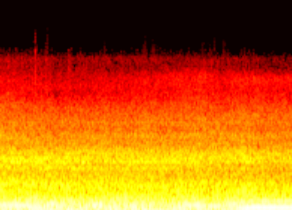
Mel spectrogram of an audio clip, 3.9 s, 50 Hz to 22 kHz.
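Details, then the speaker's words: 2012 VW MK6 GTI 2.0T after installing a Go Fast Bits DV+ diverter valve replacing a leaking stock one, accelerating in second gear: deep even drone climbing smoothly, turbo audible but no whistle or scream; pulls cleanly. "Yeah, it feels way better than yesterday. This car felt so sluggish. Feels good though. And I don't hear, you can hear the turbo, but we're not hearing that crazy like whistling sound, like that scream."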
